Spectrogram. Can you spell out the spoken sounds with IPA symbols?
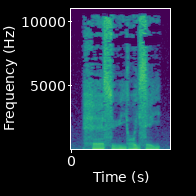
h ɛː˧ s yː˨˧ j ɔː˧ j s e˨˥ j

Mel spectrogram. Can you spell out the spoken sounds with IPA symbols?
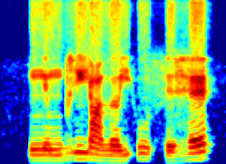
n ɪ m b i j ɑ ð ə j ʔ u θ ɪ ɦ ɛ

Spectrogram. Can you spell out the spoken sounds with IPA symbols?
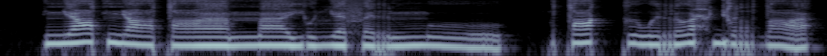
ɲ ɛː tˤ ɲ aː tˤ aː mː aː j u ʎ ɛ f ɛ r mː uː | tˤ ɛ kː ɯ w ɯ r ɤ ħ ɟ u r dˤ a

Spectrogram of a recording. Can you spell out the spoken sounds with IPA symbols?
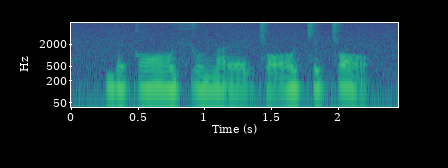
j ɛ k ɔː ç o n a ɾ ɛː c ɔː c ɛ c ɔ

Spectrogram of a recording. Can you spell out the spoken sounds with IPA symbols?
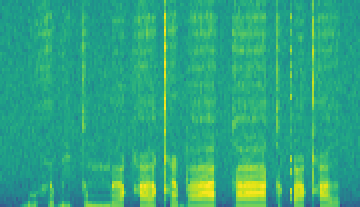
ɠ u h ə ɓ i k ə mː œː qʰ əː qʰ i b a | k aː k ə qʼ ʏː qʰ ə

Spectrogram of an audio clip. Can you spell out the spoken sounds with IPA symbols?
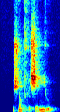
ʃ ɔ̃ kʰ ə̰ ʃ ɛ̰ mʲ u

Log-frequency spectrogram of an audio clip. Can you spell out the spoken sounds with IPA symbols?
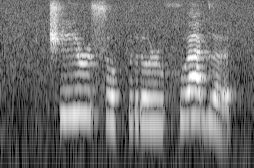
t͡ʃ ĩ ɹ s o p r ʊ ɹ xʷ a ɡ ə

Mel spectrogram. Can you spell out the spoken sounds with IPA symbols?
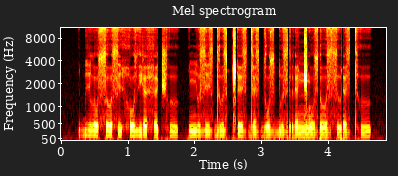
ɓ i l o s ɤ s i h o z j ɛ h ɛ t͡ʃʰ ɯ | ɲ ɯ z i z d ɯ z ǁ e z d ɛ z d o z ɓ ɯ z r ɛ ŋ͡ǁ o z ɾ ɤ z s ɯ ɾ ɛ z tʰ ɯ

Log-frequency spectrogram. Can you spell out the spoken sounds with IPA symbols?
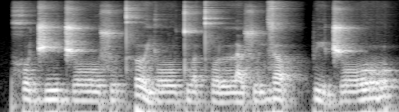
x o d͡ʒ i d͡ʒ oː sʷ ɘ t̪ʰ ɤ j oː tʷ ʌ t̪ʰ o lː a sʷ i n z ʌ pː i d͡ʒ oː

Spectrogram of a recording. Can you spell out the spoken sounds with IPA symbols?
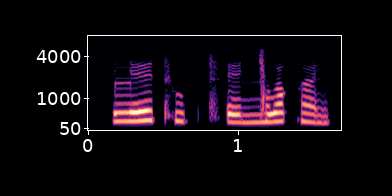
l ɛ tʰ u p t͡sʼ ɛ ŋ͡ǀ o q ĩ

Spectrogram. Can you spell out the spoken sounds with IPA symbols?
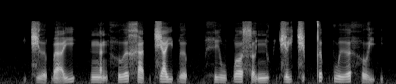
t͡ɕ ɨ˧˩ ə̯ ɓ a̰˧˥ j | ŋ a̰˧˨ ŋ h u˨˦ ə̯ x a˨˩ t̚ t͡ɕ a˧ j ɓ ə˨˩ p̚ | h i˨˩ w ɓ ɔ˧ s ɔ̰˧˨ ɲ u˨˩ k̚ t͡ɕ ə˨˦ j t͡ɕ ə˦˥ p̚ t̪ ə˦˥ p̚ k w ɨ˨˦ ə̯ h o̰˧˨ j ʔ

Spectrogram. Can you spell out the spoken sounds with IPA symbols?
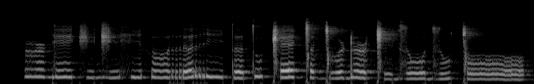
ɣ ə˞ ɡ eː t͡ʃ e̤ d͡ʒ e̤ x i θ ʊː r ə r iː t̪ ə t̪ u ǁ ɛ ǀ ə ɡ͡ǀ ʊː ɖ ə˞ ǁ e̤ d͡z oː d͡z u ǀ oː

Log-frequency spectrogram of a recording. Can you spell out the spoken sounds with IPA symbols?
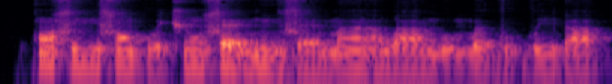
k ɔ̃˦ s iː˧ s ɔ̃˧ kʷ ə˨ t͡ʃ ũ˧ s ɛ˦˨ ŋ ĩ˦˨ z ɛ˨ m ã˧ ɾ ã˨ w aː˧ ŋ u˧ m ə˧ ɡ u˨ ɡʷ iː˧ ɗ a˧

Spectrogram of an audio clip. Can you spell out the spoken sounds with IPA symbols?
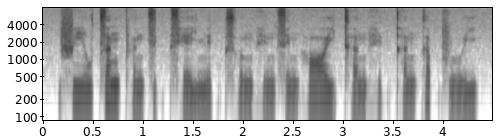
f iː˧ w t͡s ɐ˥ ŋ pʰ ɵ˨˩ n t͡s ɪ˨ k̚ t͡sʰ e˨˧ j n̪ ɪ˧ k̚ t͡sʰ ʊ˨˥ ŋ h ɪ˨˧ ŋ s ɪ˨ ŋ h ɔː˥ j kʰ ɐ˨˥ n h ɪ˨ k̚ t̪ʰ ɐ˧ ŋ k ɐ˥ p̚ f uː˨˥ j

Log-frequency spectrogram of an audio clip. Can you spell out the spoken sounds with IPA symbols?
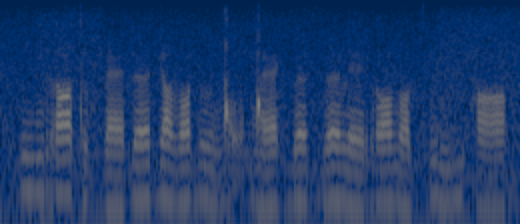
ŋ u˦ r ɑ˦ t ʊ˨ ɡ͡b æ˨ ɗ ɜ˦ ɗ ɪ˦˨ ðˤ ʊ˧ ɗ ʊ˦˨ ŋ͡ǃ ɔ̰˧ ŋ͡ǃ æ˨˦ ɡ͡b ɜ˦ ɡ͡b ɜ˦ l ɛ˨ r ɔ˦ ðˤ ʊ˨ kʷʰ ɪ˦˨ ŋ i˧ h ɑ˨

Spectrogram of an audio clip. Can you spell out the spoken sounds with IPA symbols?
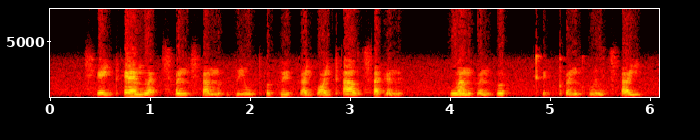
t͡sʰ e˨ j pʰ ɛː˥ m w ɐ˨˥ t̚ t͡sʰ ɵ˥ n t͡sʰ ɐ˧ m | p iː˨ w pʰ ʊ˥ k̚ p yː˥ k ɐ˨˧ j p ɔː˨ j pʰ aː˧ w t͡sʰ ɐ˥ t̚ ɵ˨˩ n | w ɐ˥ m k ɵ˨˩ n k ʊ˥ k̚ | kʰ ɪ˨ k̚ pʰ ɵ˨˧ n kʷʰ iː˨˩ w t͡sʰ ɐ˨ j

